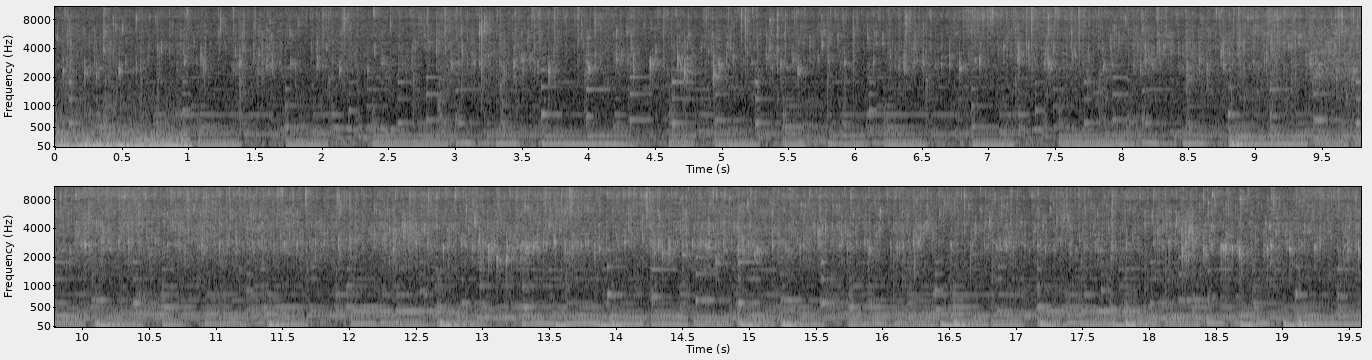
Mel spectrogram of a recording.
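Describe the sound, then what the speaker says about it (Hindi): Minced meat kebabs frying on high heat and being turned one by one, giving a steady dense sizzle that runs throughout at fairly even loudness, close up. "इसी तरह से बारी बारी हम इसको अलट पलट करके फ्राई करेंगे"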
